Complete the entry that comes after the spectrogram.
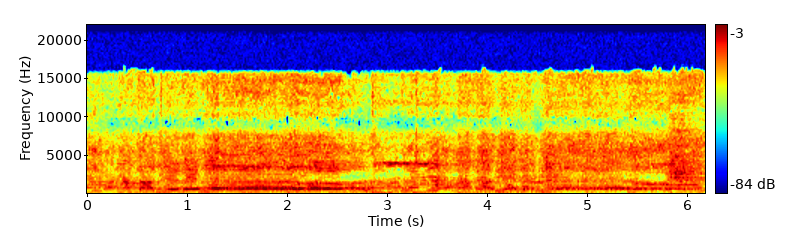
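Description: A large crowd of Javier Milei's supporters in Argentina chants and cheers together in a loud, sustained roar, shouting that the political caste is afraid, with rhythmic shouted phrases rising and falling over a dense wash of voices.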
